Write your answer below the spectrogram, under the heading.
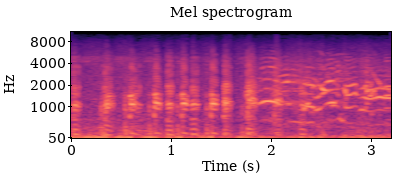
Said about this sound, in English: Farm ducks need to have their wings clipped. Just like cutting your fingernails. It doesn't hurt at all. Somebody isn't quite so sure about that.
